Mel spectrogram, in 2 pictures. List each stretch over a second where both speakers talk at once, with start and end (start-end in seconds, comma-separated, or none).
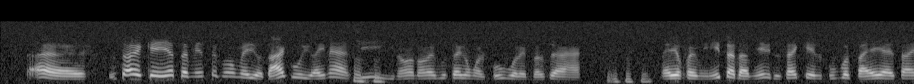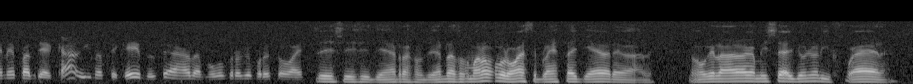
none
